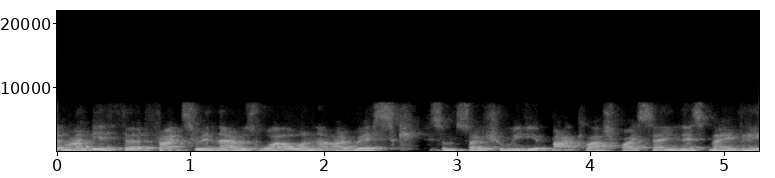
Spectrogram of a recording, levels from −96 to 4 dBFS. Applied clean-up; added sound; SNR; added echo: none; none; none; none.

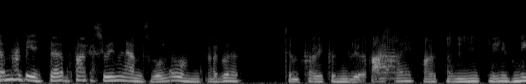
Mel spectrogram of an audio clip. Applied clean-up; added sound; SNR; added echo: neural diffusion model UNIVERSE++.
